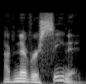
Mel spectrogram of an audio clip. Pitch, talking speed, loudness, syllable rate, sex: 120 Hz, 280 wpm, -15 LUFS, 7.8 syllables/s, male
